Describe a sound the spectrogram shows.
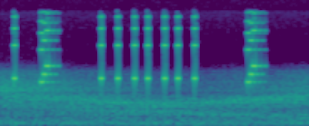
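Quick electronic blips tick in a steady run as a game menu cursor moves.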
